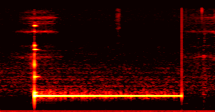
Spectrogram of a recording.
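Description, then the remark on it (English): A single bell is struck to mark the end of a mindfulness session and rings with a clear, steady tone for about two seconds before cutting off abruptly, over a faint low hum with no one speaking. “When you hear this bell, that means that this session is done.”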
